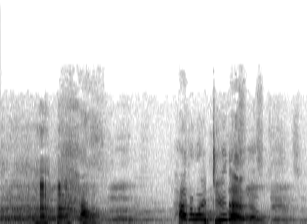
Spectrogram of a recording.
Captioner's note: audience laughing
